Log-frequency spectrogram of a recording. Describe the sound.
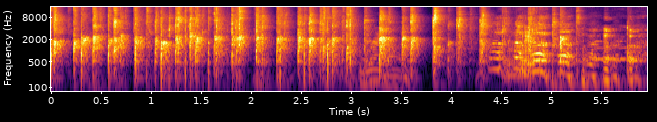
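A small group claps steadily and close by, a rapid, dense patter of hands with some cheering voices rising toward the end.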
